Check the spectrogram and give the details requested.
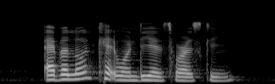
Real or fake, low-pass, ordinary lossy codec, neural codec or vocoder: real; 7.2 kHz; none; none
